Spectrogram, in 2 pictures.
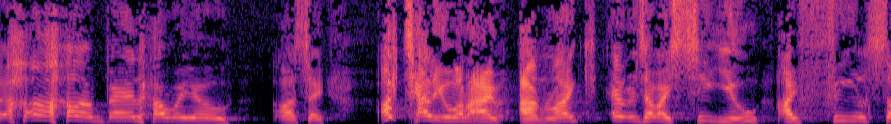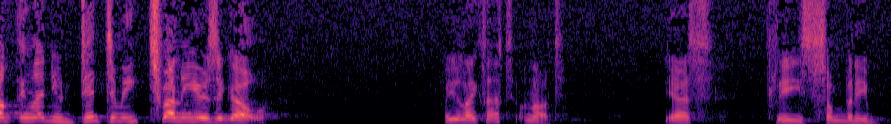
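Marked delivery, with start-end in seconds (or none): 0.1-1.8 mock sweet greeting. Mock greeting to an old enemy. 2.8-8.7 pretend angry retort. Imagined angry retort to an old enemy.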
